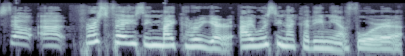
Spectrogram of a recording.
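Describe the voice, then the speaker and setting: Recorded very cleanly against a silent background, a woman speaks at a high pitch and a moderate pace in a dry, close sound with no echo. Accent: Spanish. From Spain. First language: Spanish. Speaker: keynote speaker, AI researcher and startup founder. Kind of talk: conference keynote. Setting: stage with audience. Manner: halting.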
